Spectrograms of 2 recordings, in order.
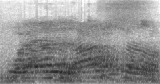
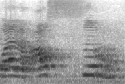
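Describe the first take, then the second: First: The r sound is thick and heavy. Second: The r sound is thin and light. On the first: The speaker calls it right. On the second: The speaker calls it wrong.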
